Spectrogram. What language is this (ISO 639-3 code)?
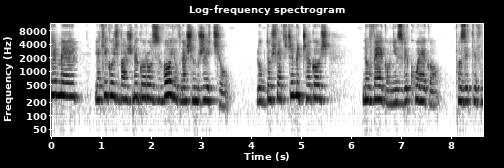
pol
